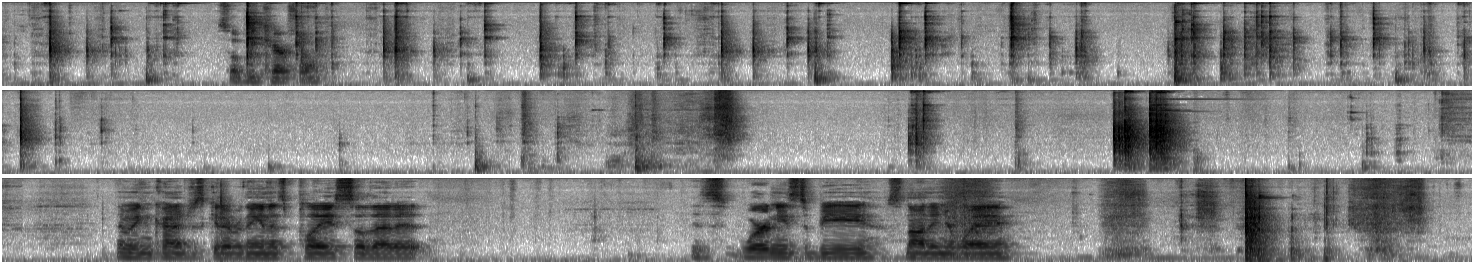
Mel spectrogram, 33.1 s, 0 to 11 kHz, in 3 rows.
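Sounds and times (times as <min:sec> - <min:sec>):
metal parts clinking on workbench: 0:00.2 - 0:11.1.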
